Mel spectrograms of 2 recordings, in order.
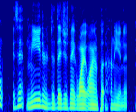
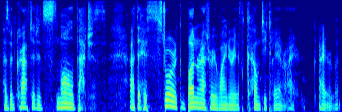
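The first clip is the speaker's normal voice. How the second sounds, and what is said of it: Poor put-on Irish accent. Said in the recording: “that's probably bad. My Irish accent is terrible.”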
